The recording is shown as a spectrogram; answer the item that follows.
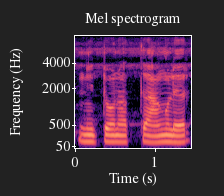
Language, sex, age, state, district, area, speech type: Bengali, male, 45-60, West Bengal, Birbhum, urban, read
